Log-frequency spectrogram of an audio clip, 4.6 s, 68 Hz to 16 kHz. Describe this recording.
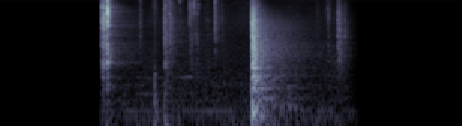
Locker close
This sound shows the noise that a locker does when someone is closing it.
campus-upf, Close, Coin, Key, Locker, Tallers, UPF-CS14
